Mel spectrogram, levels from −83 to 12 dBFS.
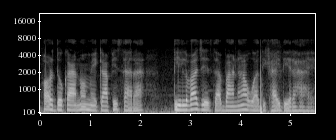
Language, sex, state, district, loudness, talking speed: Hindi, female, Punjab, Kapurthala, -17 LUFS, 140 wpm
